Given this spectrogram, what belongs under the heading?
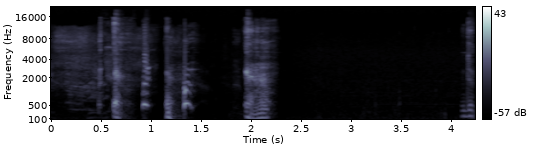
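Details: Adult woman smoker with allergy, coughing while gaming, real unscripted; a short run of five or six harsh, explosive coughs in quick succession, then quiet; smoker's cough.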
